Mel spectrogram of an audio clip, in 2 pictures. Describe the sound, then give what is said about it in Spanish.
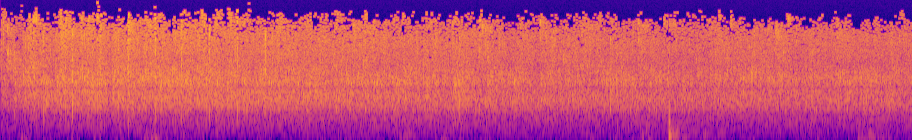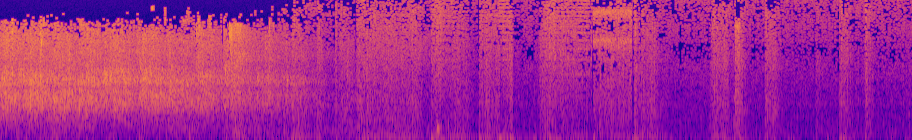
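A crowd at an event with doctors and officials of the Mexican Social Security Institute applauds steadily in a dense wash of clapping, which thins out after about twelve seconds into scattered individual claps before fading away. “Muchas gracias a todos y un aplauso.”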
